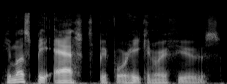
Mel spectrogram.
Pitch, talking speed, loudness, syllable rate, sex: 80 Hz, 210 wpm, -22 LUFS, 6.2 syllables/s, male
